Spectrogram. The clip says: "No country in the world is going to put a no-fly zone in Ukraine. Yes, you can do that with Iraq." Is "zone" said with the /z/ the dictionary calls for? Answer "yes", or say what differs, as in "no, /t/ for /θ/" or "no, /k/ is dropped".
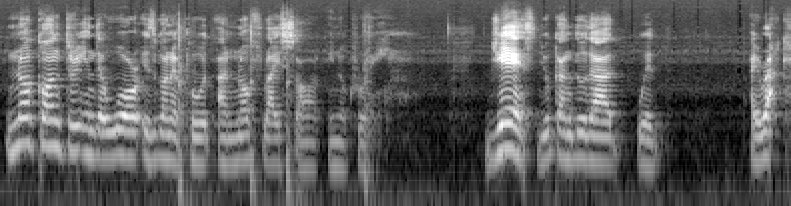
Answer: no, /s/ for /z/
